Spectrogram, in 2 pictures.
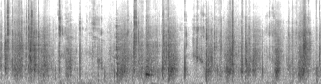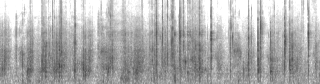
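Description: Close-miked crunching and chewing of a crisp snack, with the sharp clicks and crinkles of a thin clear plastic tray being handled. The clicks come irregularly and thickly throughout.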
